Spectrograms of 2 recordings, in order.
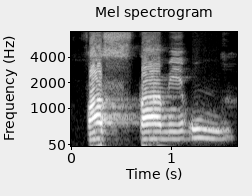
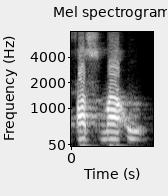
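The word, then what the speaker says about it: فاستمعوا: Itu kenapa kita disuruh mendengarkan Al-Quran itu mazid 2 huruf. Fastami'u, bukan fasma'u. Tadi kalau manusia yang ngomong, fasma'u nih.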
